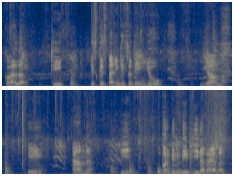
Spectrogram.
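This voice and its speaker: A man teaches a spelling lesson, sounding out each letter in turn and explaining it patiently. His voice sits at an ordinary middle pitch. A faint noise runs under the recording. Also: a bit bright. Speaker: English teacher.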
